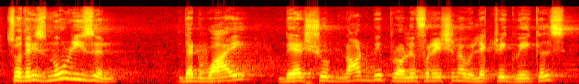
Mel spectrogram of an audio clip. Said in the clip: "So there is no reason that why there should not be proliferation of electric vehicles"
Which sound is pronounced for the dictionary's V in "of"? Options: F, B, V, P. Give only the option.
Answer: V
